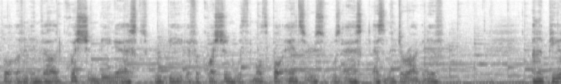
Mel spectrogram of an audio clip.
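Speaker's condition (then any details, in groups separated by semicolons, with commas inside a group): No condition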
